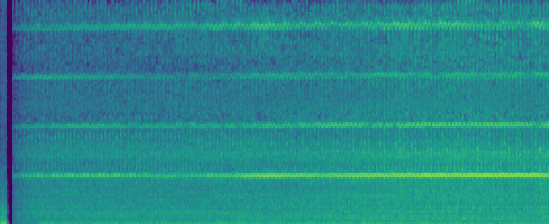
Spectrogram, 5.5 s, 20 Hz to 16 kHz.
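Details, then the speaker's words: FN2 car after about 10–20 minutes of driving: a piercing, steady high-pitched whistle from the fuel rail/injectors that rises slightly as it runs. The problem has returned despite all injector O-rings having been changed before. "Now we're tackling a problem that we tackled previously that's now returned, unfortunately, which is that really high-pitched sound that my fuel rail / injectors are making."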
